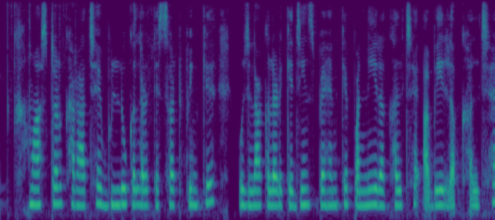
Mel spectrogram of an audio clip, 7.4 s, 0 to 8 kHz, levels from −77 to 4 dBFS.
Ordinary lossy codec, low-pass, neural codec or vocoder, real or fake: none; none; codec, 16 kHz, 2 kbps, X-Codec, HuBERT features, trained on LibriSpeech; fake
